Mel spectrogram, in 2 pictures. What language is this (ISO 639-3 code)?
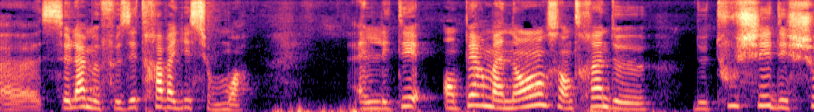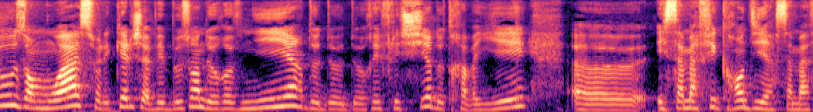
fra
